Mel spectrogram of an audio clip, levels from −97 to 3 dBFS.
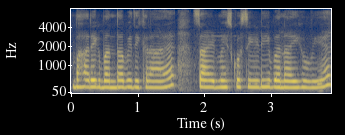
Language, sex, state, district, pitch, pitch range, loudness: Hindi, female, Uttar Pradesh, Lalitpur, 235 Hz, 230-245 Hz, -14 LUFS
